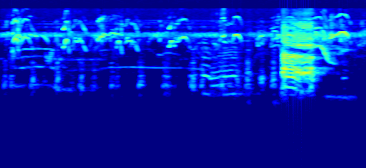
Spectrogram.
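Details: Myna birds during feeding time: quick chirps and thin whistled notes build into busy chatter, ending with a loud grating squawk and a fading whistle.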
